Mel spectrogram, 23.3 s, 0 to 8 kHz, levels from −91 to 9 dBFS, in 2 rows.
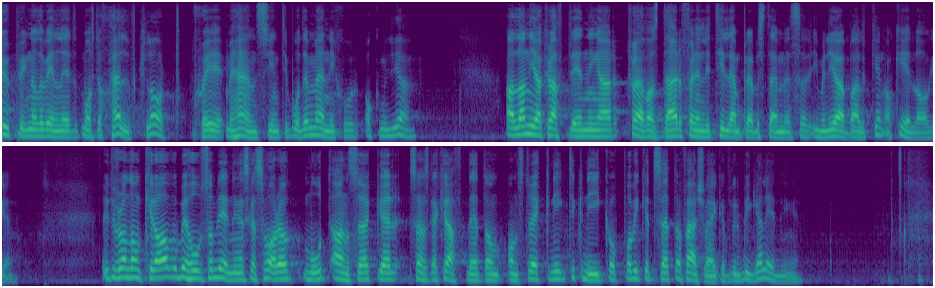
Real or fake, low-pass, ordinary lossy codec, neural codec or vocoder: fake; none; none; codec, 16 kHz, 0.9 kbps, LongCat-Audio-Codec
